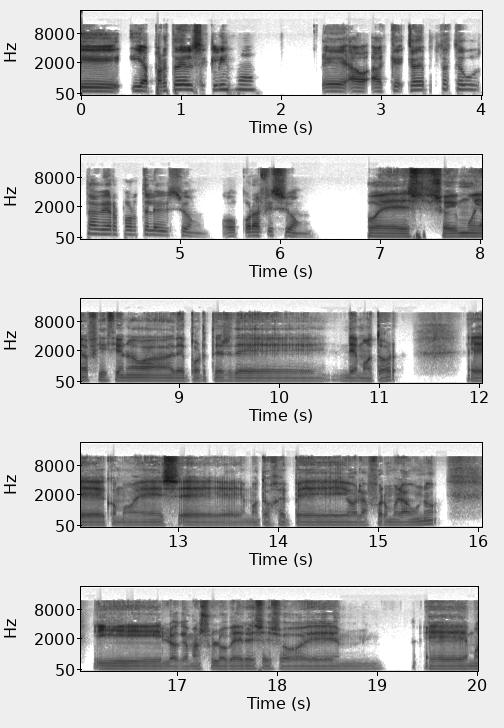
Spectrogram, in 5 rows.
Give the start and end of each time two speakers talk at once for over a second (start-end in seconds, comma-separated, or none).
none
